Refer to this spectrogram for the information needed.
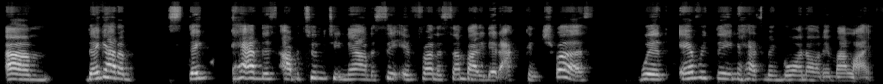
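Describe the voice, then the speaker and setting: A woman with a Southern US accent speaks as a guest therapist, earnest and conversational. Her voice sits a little high, and she leans on fillers and asks "right?" as she explains. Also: brisk, poor audio. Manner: earnest, warm storytelling with frequent "um" and "right?". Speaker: therapist, business owner guest. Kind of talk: conversational interview answers.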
